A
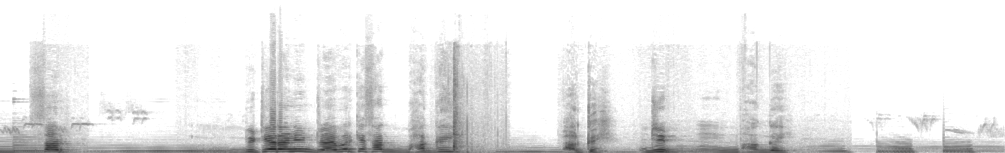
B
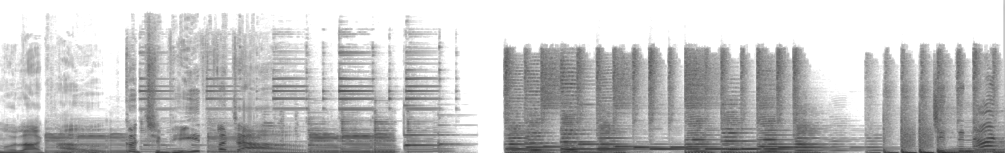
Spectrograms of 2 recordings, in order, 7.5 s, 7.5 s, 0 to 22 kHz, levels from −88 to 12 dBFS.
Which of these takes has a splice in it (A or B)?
B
